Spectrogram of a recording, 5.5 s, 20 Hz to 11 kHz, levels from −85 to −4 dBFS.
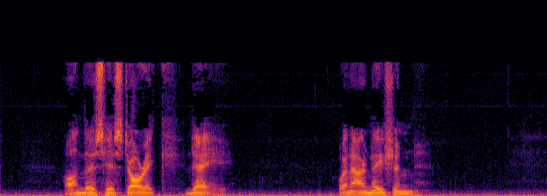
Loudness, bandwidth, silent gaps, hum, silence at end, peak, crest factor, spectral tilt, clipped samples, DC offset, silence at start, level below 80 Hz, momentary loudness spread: -24 LUFS; 8 kHz; none; none; 0 s; -6 dBFS; 20 dB; -4.5 dB/octave; under 0.1%; under 0.1%; 0 s; -38 dBFS; 22 LU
